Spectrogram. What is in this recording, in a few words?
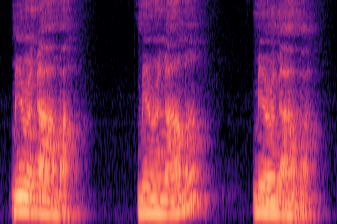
"miringama", Dhurga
